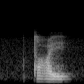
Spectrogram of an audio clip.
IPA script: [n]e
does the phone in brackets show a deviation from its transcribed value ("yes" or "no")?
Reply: yes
